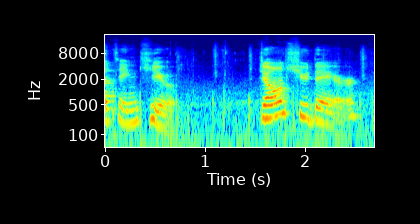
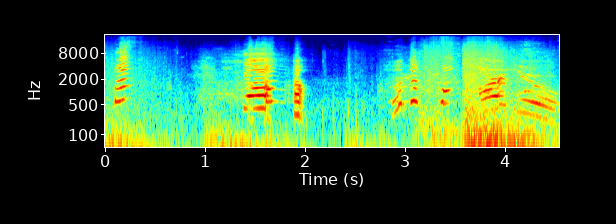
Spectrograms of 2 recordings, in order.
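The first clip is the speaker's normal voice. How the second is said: loud, higher cry of disbelief; alarmed shout; 9 semitones higher, 10 dB louder than usual. Real, not acted. Player confronting a frightening creature, shouting. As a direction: shout it at the monster in shock.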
